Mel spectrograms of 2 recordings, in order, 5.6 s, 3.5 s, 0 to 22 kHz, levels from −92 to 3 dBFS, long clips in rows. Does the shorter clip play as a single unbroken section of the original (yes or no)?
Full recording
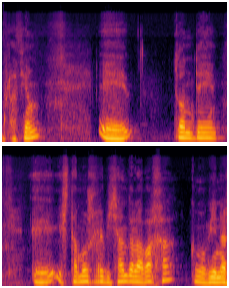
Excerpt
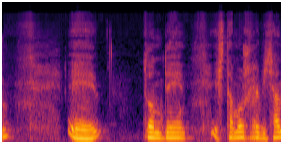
no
